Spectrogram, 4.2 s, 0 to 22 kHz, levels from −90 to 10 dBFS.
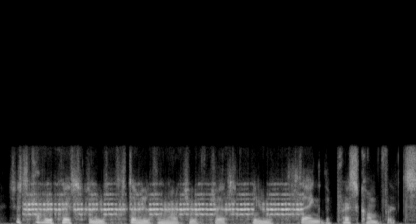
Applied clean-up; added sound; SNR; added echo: neural diffusion model UNIVERSE++.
